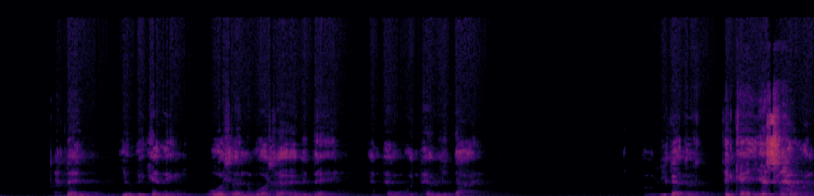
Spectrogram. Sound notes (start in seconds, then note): none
